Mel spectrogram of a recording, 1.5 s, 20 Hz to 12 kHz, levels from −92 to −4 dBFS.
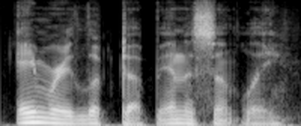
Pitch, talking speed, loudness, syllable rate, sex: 100 Hz, 160 wpm, -18 LUFS, 7.5 syllables/s, male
